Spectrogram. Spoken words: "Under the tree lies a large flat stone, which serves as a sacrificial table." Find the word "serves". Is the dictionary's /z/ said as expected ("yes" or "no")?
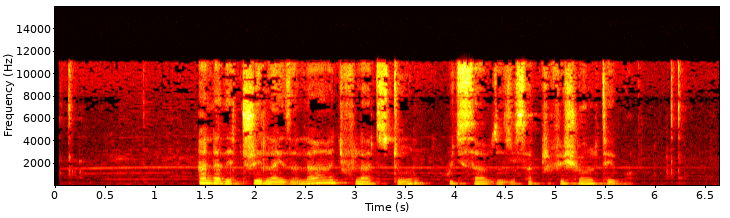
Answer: yes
